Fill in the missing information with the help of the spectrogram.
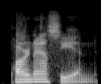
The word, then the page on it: Parnassian: American English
